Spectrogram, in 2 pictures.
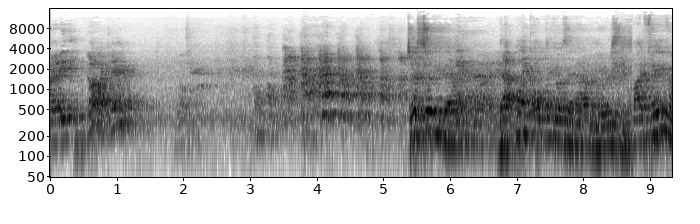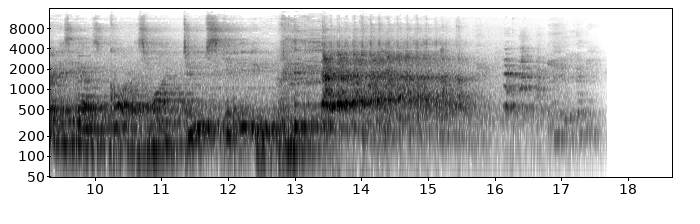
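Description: A middle-aged man speaks with animation into a microphone on a stage.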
